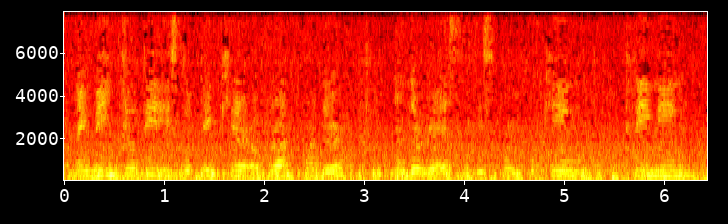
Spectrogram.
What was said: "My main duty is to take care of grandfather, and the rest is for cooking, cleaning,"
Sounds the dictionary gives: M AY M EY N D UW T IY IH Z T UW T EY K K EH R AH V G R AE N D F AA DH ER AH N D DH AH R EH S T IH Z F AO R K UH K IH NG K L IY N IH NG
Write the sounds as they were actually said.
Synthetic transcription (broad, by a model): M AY M EY N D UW T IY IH S T UW T EY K K EH R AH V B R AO D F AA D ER AH N D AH R EH S T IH S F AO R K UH K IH NG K L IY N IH NG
